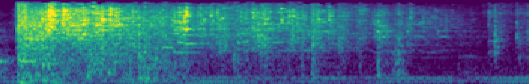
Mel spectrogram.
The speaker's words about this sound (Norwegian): Med batterilykta i lomma og brekkjernet under jakka gikk jeg ned til kontoret til Misjonen for hjemløse. Jeg knuste et vindu i bakgården med brekkjernet og sto stille og lytta.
